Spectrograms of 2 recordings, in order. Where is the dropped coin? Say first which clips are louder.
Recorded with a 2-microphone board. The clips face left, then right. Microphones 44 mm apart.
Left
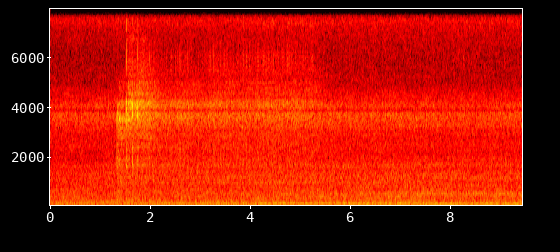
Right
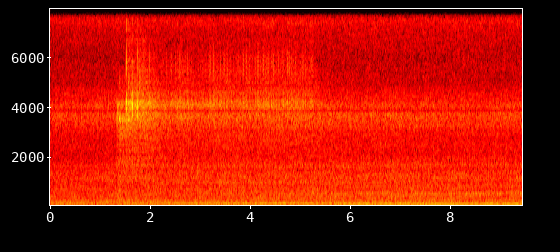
Left 1 dB; 40° left (ahead or behind), 1.8 m.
